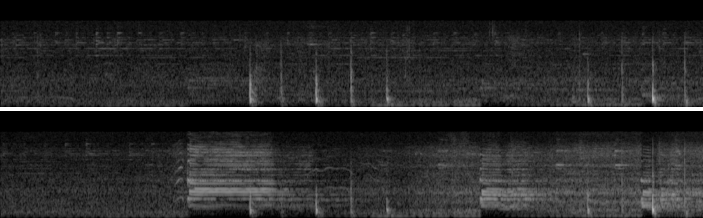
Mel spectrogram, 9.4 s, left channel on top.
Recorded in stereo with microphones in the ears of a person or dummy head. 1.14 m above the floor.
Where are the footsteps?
55° left (ahead or behind); by 9.2 s 30° right (ahead or behind).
